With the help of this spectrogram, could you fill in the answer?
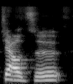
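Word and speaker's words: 饺子: It's like I looked it up, and it sounds like jiaozi.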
